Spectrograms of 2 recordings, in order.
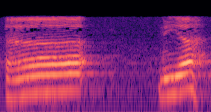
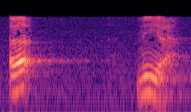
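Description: First: آنية with the opening آ held very long; hamza turned long alif. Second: "أ نية" split by a glottal stop and a pause; two separate hamzas. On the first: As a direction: stretch the first vowel of آنية slowly, no glottal catch inside. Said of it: "إذا نقلب الهمزة ألفا". (آنية بمد الألف مدا طويلا) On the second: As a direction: cut أ short with a catch, pause, then نية. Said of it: "اجتمع عندنا همزتان". (أ نية بهمزتين والثانية ساكنة مع وقفة) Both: Shown as a demonstration.

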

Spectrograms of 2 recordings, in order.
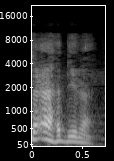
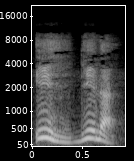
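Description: First: أهدنا starting on an open a, ahdina; wrong opening vowel. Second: اهدنا starting on a clear i, ihdina; correct opening kasra. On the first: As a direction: show the mistake with a for i. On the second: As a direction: begin اهدنا with i, not a. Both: Shown as a demonstration. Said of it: "وليس أهدنا".

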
